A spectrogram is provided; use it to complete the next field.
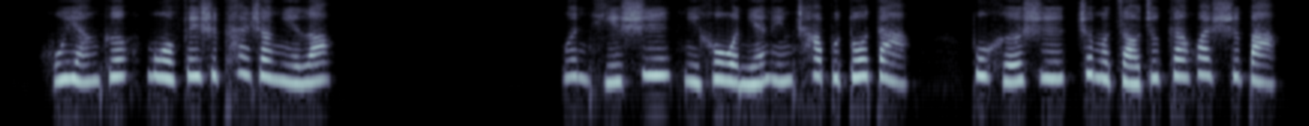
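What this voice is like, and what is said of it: Quiet, hushed speech. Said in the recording (Chinese): “随即就露出了复杂的神色，小声说”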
